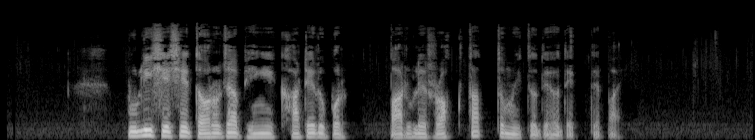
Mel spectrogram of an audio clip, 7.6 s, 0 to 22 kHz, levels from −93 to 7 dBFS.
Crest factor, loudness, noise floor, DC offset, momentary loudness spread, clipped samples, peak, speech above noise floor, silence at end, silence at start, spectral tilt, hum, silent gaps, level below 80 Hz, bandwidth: 22 dB; -24 LUFS; -68 dBFS; under 0.1%; 18 LU; under 0.1%; -4 dBFS; 44 dB; 1.4 s; 1.3 s; -7 dB/octave; none; none; -48 dBFS; 11 kHz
